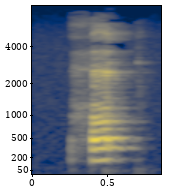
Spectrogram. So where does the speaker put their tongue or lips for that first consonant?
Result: throat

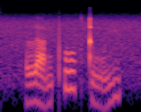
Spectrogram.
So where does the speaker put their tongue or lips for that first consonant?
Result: tongue tip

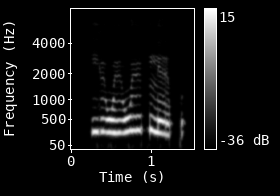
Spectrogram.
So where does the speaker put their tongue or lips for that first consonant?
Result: palate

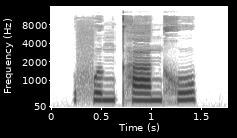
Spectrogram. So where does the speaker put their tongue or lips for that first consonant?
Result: lips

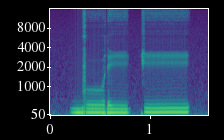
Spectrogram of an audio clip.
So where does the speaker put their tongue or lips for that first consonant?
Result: velum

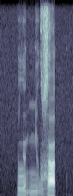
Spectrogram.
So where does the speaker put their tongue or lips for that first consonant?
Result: tongue tip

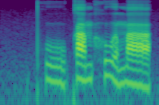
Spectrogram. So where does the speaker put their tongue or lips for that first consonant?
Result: lips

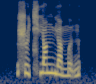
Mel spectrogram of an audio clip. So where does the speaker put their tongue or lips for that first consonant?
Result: retroflex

